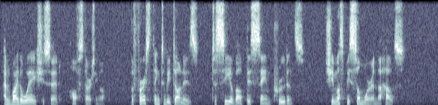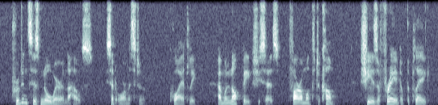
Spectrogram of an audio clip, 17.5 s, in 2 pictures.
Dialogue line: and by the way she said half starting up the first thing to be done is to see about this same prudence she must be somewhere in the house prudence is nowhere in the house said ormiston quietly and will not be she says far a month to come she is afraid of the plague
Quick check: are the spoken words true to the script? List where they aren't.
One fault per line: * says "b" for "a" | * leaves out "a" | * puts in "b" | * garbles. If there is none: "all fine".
all fine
